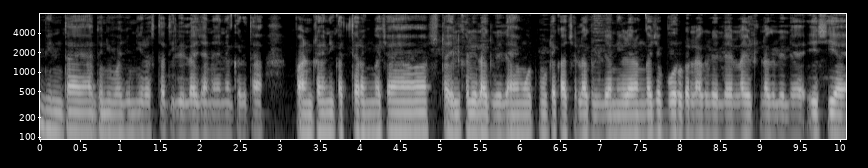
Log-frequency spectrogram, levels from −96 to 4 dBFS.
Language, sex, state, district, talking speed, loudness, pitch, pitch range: Marathi, male, Maharashtra, Nagpur, 185 wpm, -31 LUFS, 115 Hz, 110-115 Hz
